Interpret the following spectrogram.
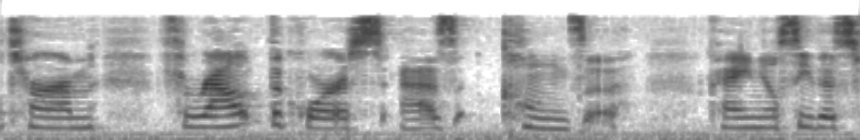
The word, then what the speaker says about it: Kongzi: It's actually a Latinized version of his name and is not anywhere close to what the classic Chinese characters would have sounded like when they were pronounced. So what's more accurate is Kongzi.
